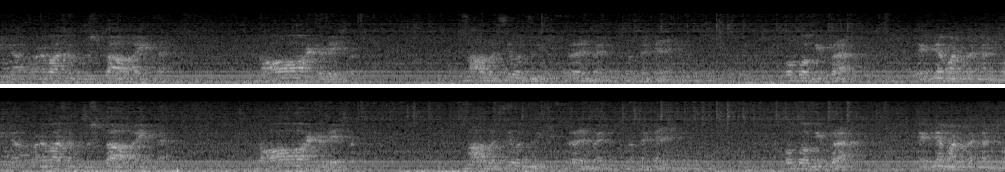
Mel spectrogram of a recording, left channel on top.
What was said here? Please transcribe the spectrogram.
ಈಗ ವನವಾಸ ಮುಗಿಸ್ತಾ ಇದ್ದಾರೆ. ಲಾಸ್ಟ್ ದೇಶ ಆವತ್ತು ಒಂದು ಮಿತ್ರ ಇರಬೇಕು. ಒಬ್ಬ ಮಿತ್ರ ಯಜ್ಞ ಮಾಡ್ತಕ್ಕಂಥ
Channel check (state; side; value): normal; both; correlation 0.43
